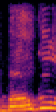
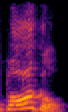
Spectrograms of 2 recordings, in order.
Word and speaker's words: Bogle: Ogle the Bogle or Goggle the Boggle. Doesn't matter.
